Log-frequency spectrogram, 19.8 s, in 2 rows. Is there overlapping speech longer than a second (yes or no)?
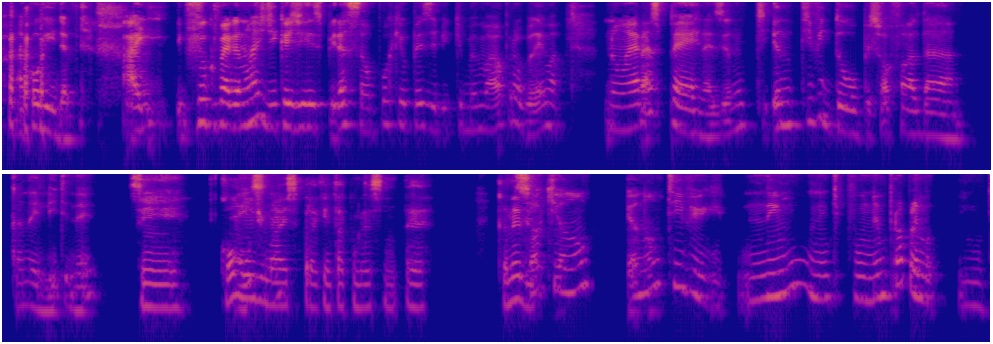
no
